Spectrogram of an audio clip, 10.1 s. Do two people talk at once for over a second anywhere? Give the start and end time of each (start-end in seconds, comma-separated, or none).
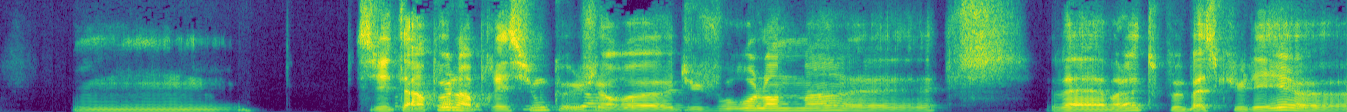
2.9-4.8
